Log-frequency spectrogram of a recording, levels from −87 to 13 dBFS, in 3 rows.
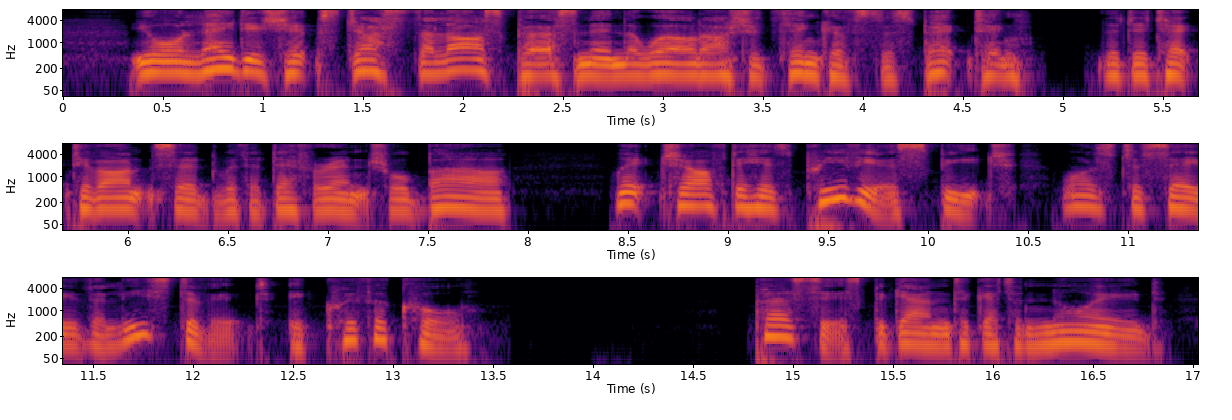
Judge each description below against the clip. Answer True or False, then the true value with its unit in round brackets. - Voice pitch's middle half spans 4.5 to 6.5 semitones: False (4.1 semitones)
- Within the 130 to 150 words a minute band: True (135 wpm)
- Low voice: True (130 Hz)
